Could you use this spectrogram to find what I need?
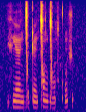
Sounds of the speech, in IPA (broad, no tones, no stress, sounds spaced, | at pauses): fʲ ɛ̃ː ɡ͡ǀ ɘ ʈ ẽ ǀ ɔ̃ ɡ͡ǀ ɔ̃ s kʼ ũ ʃ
